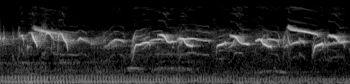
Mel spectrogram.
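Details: Hwamei fighting song in a singing contest, fiery and varied: twisting slurred whistles, quick warbles and a high downslurred note near the end.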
